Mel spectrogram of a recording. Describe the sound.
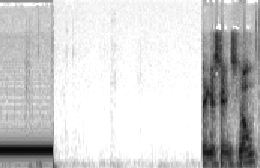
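A single steady, low-pitched ringing tone of an outgoing telephone call, placed by a radio station to a prize winner, sounds for under a second and cuts off with a click, followed by silence and then a voice speaking.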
